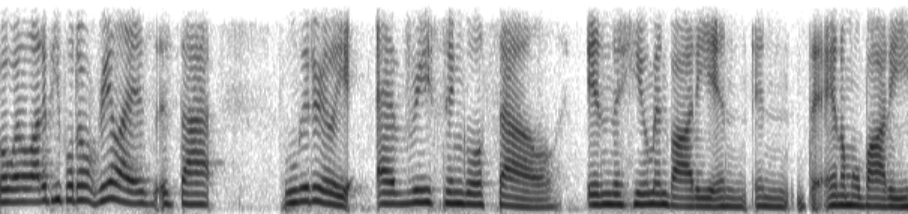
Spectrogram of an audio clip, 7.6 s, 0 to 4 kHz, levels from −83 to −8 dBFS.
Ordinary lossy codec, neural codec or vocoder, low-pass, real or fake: Opus, 16 kbps; none; 3.6 kHz; real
